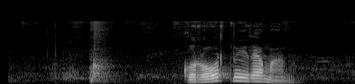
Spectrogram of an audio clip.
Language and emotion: Russian, neutral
